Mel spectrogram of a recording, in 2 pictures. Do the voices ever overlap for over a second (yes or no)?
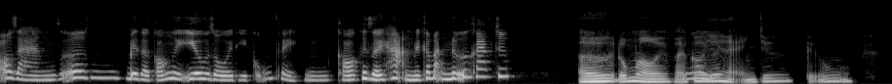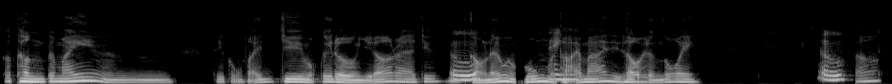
no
